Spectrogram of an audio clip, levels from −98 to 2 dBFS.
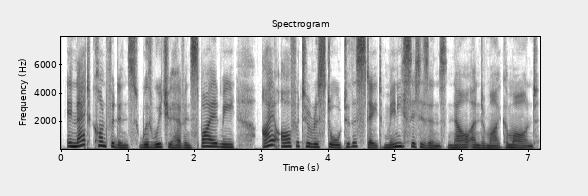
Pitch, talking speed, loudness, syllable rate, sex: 190 Hz, 185 wpm, -17 LUFS, 5.4 syllables/s, female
